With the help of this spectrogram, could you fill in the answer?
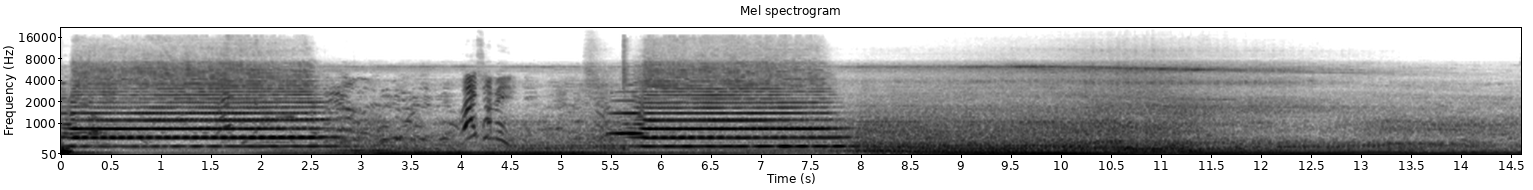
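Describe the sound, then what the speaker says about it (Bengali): The diesel locomotive of the Darjeeling toy train blares its horn in long, loud sustained blasts with a short break, then the engine rumbles on under faint background voices. "এটি একটি ডিজেল লোকোমোটিভ।"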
